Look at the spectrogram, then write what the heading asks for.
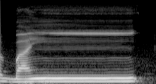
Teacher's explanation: اگر ایک زبر کو جزم والی یا سے ملائیں گے تو جلدی سے پڑھیں گے بئی، اور دو زبر کو یا دو زیر کو یا دو پیش کو تشدید والی یا سے ملائیں گے تو آواز ناک میں چلی جائے گی، غنہ ہوگا، آواز ناک میں جائے گی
